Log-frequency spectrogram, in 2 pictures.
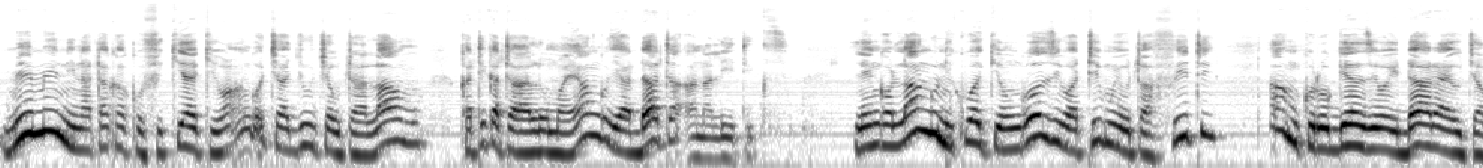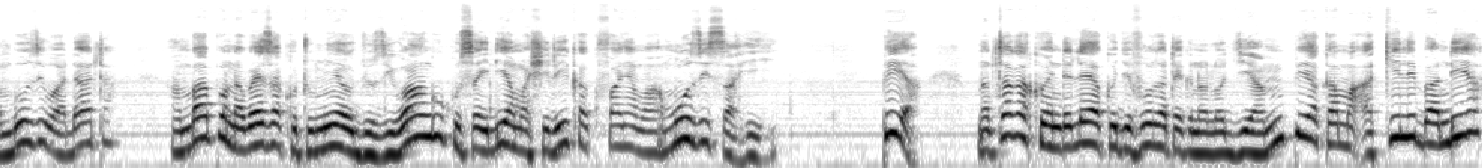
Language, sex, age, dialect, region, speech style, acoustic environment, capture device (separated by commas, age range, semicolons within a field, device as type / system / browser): Swahili, male, 25-34, Kenya - Nairobi Sheng-influenced, Kenya, relaxed, silence, desktop / Windows / Chrome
